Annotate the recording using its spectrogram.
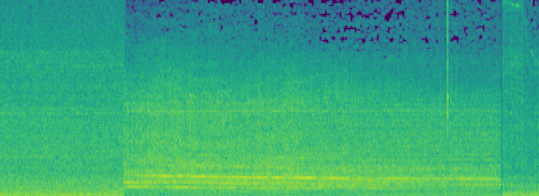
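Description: Tyres hum steadily on a highway as a vehicle drives along.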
